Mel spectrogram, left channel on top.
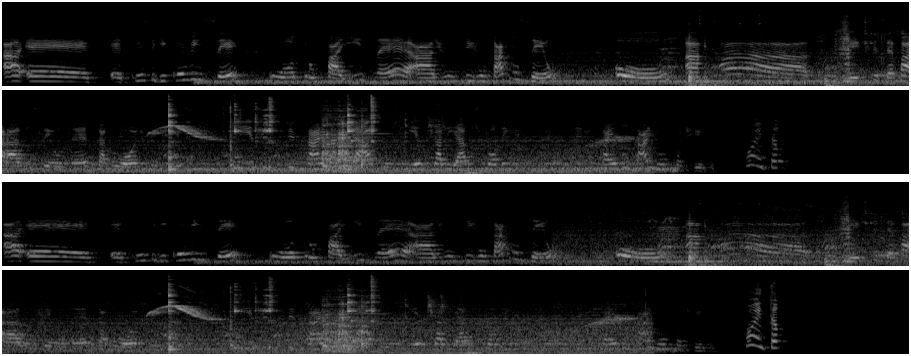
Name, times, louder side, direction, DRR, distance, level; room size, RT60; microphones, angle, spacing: voice 1, 0.0-2.4 2.7-5.6 6.1-16.1, left 4 dB, 45° left, 0.7 m, -42 dB
sound 1, 1.9-15.9, left 7 dB, 75° left, 0.3 m, -49 dB
sound 2, 5.5-15.6, right 4 dB, 35° right, 0.6 m, -45 dB
voice 2, 6.5-7.2 16.5-16.8, right 8 dB, 75° right, 0.3 m, -45 dB
sound 3, 6.8-7.8 8.1-9.2 10.0-10.2 10.7-13.8, left 2 dB, 15° left, 0.5 m, -37 dB
9.2 x 5.2 x 2.3 m
head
